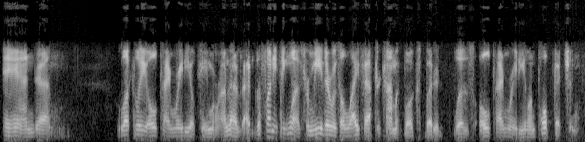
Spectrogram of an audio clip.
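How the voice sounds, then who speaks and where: Very deep-voiced older American man, bright edge. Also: fairly quick, dry recording, poor audio. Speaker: guest, comics colorist and publisher. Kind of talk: reminiscing interview talk.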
